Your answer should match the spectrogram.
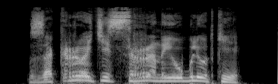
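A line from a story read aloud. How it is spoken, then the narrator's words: Growled. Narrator (Russian): зарычал он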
